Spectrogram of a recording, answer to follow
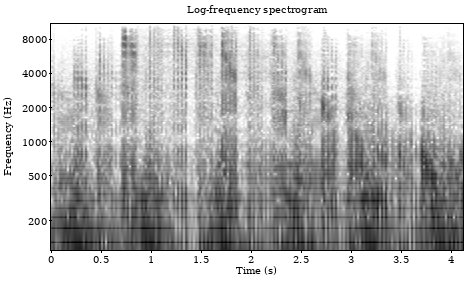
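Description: Electronic body music (EBM / industrial dark electro) from a DJ mix: a dense, driving beat with a pulsing bass line and rapid sharp hits.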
